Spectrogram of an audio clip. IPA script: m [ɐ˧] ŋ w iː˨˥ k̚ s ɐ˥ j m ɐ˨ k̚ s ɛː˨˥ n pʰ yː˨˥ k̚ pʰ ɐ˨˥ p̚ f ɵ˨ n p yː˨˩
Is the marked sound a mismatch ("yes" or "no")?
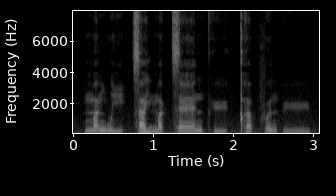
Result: no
